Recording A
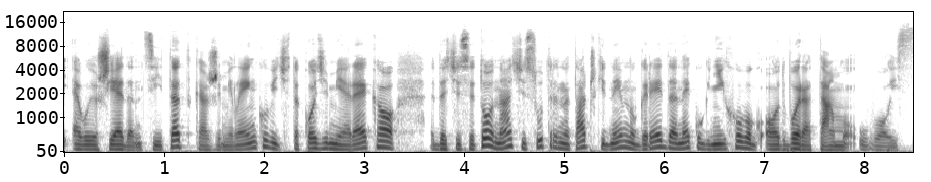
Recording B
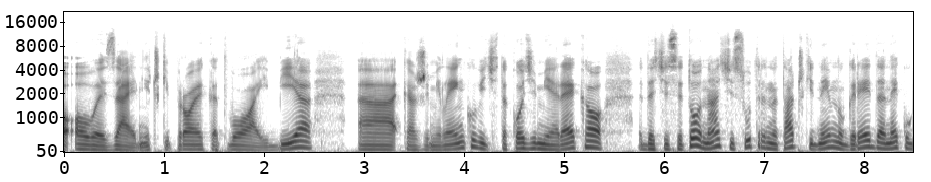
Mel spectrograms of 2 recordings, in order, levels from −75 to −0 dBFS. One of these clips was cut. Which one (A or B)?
B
